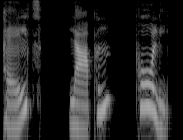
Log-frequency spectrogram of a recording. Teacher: літеру L вимовляємо м'яко як звук ль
